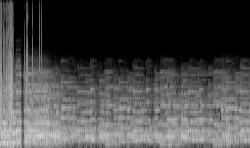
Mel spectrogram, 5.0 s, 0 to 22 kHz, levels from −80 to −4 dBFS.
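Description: From the opening, about 0.01 s, until 0.84 s, the loud peaks of the music break into violent cracks far harsher than clipping. This is integer overflow: the level is overdriven by about 5 dB, and instead of being limited, each peak wraps to the opposite sign across the full range.

Inside that stretch, from 0.41 s to 0.49 s, the music stalls into a held, fading continuation of its last sound for about 56 ms, then jumps ahead. A burst of packet loss caused this: about 60 ms of audio never arrived in time, so the receiver stretched out what it had and resumed later, skipping the missing part.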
